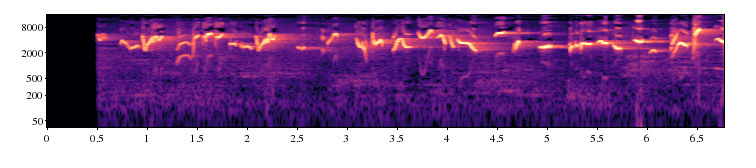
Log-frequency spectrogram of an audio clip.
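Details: Buxtoni white-eye (pleci) song used as a prompt to stir other white-eyes into singing. After half a second of silence comes a fast, continuous high twittering of thin whistled slurs and chips, rising and falling without pause.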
